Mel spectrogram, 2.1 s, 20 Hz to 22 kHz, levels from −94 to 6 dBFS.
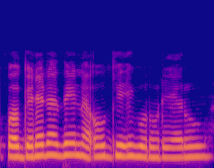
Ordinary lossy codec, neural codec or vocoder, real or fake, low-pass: none; codec, 16 kHz, 2 kbps, FreqCodec, larger model; fake; 7.2 kHz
